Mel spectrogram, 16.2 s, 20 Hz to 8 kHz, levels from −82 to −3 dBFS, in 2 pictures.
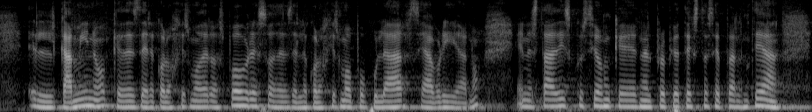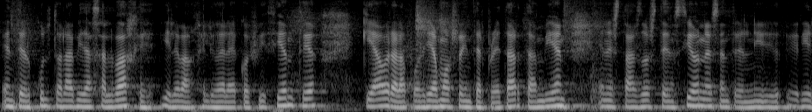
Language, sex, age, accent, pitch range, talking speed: Spanish, female, 30-49, Spanish, 155-170 Hz, 190 wpm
